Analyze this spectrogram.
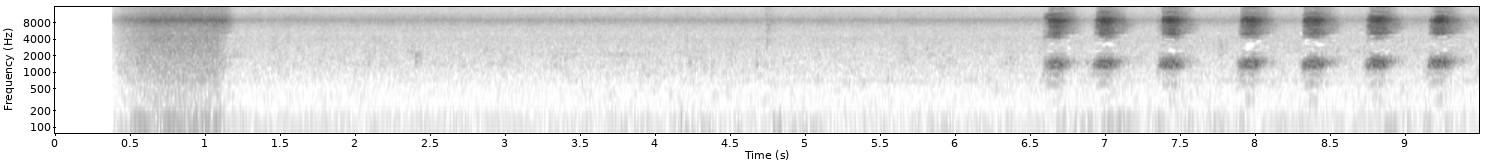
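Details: Common raven giving a series of seven harsh, evenly spaced croaking calls near the end, after a burst of noise at the start and a long quiet stretch.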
